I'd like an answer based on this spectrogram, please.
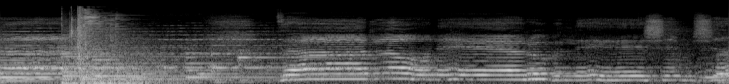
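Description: Music with a singing voice over long held notes, with a sharp crash-like hit about a second in.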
